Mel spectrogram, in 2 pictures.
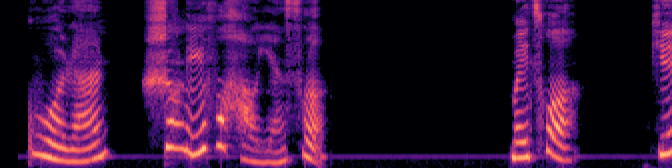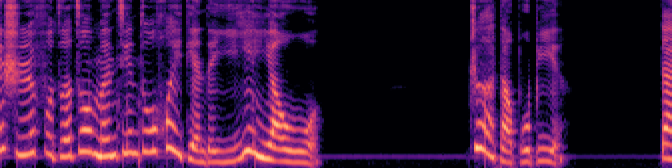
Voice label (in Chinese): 动画 游戏 角色 大师姐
